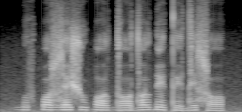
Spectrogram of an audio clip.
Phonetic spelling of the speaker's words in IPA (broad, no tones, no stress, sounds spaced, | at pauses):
ɡ͡b o f k͡p ɔ ɮ ɛ ʃ u ɓ ɔ l d ɔ d ɔ l ɗ e t̪ ɪ d e ɬ ɔ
